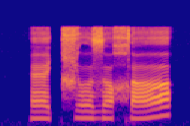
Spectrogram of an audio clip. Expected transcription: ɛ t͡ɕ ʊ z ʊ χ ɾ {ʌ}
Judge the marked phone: correct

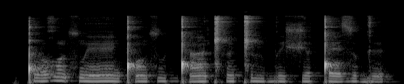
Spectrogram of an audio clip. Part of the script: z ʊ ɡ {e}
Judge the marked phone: incorrect: ɘ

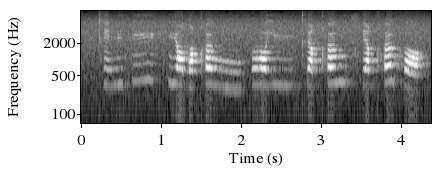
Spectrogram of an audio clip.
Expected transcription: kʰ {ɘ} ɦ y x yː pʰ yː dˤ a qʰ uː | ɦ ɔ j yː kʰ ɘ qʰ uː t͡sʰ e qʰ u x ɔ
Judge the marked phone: incorrect: e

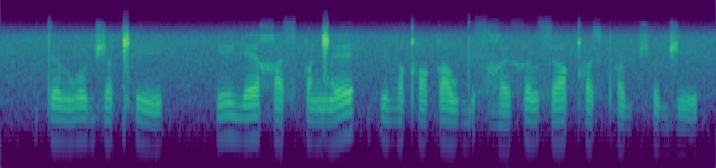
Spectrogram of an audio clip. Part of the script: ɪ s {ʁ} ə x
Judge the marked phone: correct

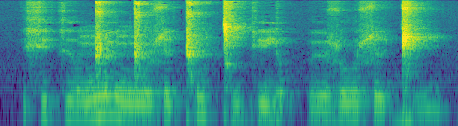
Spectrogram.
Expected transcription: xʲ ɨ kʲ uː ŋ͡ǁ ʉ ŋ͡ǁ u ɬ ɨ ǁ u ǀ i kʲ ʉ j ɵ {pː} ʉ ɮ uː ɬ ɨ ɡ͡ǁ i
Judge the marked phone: correct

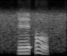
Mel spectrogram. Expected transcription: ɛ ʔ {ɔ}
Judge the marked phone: correct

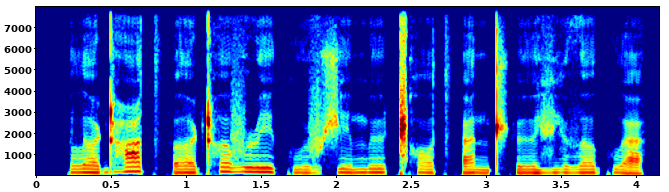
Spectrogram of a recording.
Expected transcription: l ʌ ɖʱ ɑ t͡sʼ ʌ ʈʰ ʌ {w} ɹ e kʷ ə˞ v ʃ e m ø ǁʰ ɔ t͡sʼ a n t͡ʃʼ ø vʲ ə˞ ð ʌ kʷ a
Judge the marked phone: incorrect: v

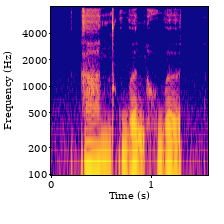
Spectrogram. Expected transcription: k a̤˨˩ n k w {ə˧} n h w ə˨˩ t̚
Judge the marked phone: incorrect: ə˧˩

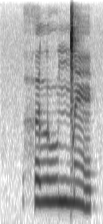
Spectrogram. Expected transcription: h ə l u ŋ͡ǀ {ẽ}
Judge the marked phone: correct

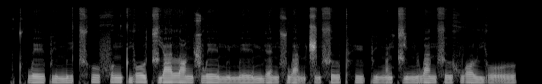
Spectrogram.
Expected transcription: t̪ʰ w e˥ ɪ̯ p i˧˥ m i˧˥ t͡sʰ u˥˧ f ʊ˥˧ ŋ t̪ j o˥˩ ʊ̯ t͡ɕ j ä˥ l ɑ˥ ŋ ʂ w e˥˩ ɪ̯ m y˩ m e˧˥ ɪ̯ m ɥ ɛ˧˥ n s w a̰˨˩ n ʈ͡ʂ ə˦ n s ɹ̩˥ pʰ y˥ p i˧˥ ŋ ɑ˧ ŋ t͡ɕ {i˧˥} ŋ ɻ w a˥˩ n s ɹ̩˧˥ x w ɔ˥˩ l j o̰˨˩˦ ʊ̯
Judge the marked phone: correct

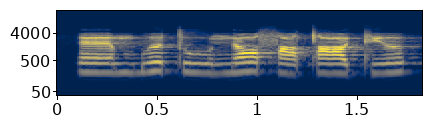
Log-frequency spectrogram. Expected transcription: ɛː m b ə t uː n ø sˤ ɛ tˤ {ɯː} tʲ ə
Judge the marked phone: incorrect: uː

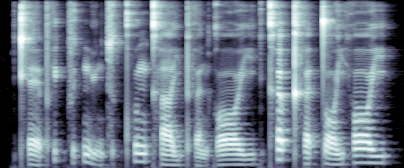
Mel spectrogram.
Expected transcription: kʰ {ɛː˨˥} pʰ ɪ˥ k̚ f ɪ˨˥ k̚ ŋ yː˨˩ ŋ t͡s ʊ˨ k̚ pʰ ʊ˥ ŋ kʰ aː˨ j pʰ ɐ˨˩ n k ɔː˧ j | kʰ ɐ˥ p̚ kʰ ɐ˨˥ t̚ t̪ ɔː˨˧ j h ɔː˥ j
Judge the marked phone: incorrect: ɛː˨˩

